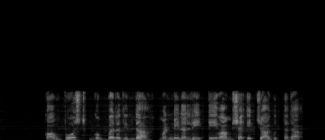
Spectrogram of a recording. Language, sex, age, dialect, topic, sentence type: Kannada, male, 18-24, Coastal/Dakshin, agriculture, question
